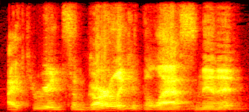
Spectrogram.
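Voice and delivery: ordinary talk, nothing marked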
